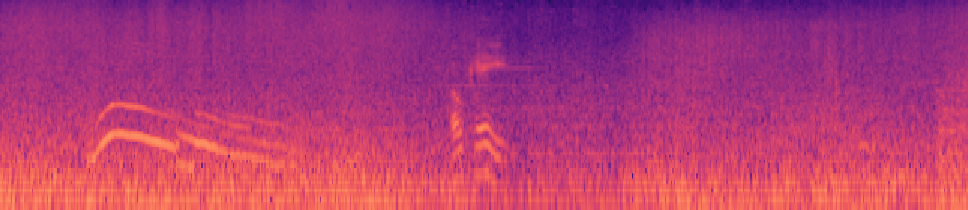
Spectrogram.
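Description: Flames roar in a loud fiery blast.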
